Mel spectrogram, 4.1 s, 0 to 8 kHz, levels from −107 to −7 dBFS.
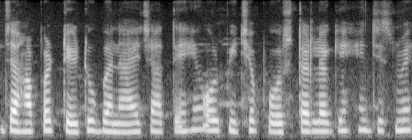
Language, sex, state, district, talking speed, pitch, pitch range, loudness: Hindi, female, Delhi, New Delhi, 190 wpm, 205 Hz, 190-210 Hz, -20 LUFS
